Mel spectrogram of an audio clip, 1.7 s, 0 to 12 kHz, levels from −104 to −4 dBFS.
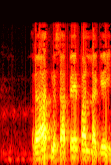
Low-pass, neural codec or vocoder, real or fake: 7.2 kHz; none; real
